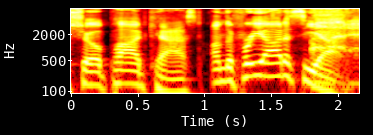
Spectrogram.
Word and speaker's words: Audacy: A-U-D-A-C-Y. It's spelled funky. It's like a made-up word. We made it up. It's audacious. It's audio. It's awesome. It's like a trip. – Go on. – A-U-D-A-C-Y.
